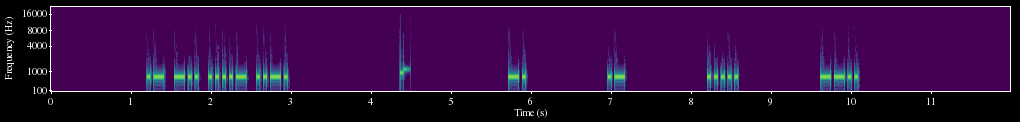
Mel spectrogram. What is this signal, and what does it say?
Morse code, heard as a keyed tone, about 27 wpm, spaced as for 12 wpm, 700 Hz. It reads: AD4F NA5Z
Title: USA Call Signs - 4 Characters - 8x Character Spacing - 28wpm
